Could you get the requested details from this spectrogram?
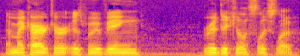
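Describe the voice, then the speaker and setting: A man's voice: on the low side, little pitch movement, fairly quick, vocal fry, fairly bright tone, slight background noise. A man giving casual, rambling gameplay commentary, hesitant and full of fillers, with a wry, self-deprecating manner. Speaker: let's player.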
